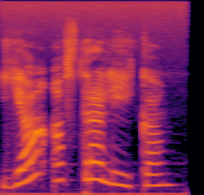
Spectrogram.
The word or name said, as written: ja avstraliika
